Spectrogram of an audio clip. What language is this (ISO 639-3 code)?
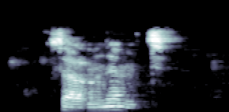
kab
